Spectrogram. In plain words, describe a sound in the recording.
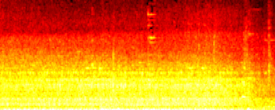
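A log drags and scrapes over the forest floor.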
